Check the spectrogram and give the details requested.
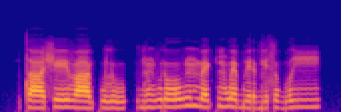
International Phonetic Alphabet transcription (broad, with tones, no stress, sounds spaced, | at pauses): t aː˨ ʃ eː˧ v aː˨ kʷ ɨ˨ l u˨ | d ũ˨ v u˧ ɾ oː˨˦ v ũ˦ m ɛ˨˦ k ĩ˦ w ɛ˧ b e˨ ɾ ə˨ ɡ e˨ s o˨ ɡʷ iː˦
